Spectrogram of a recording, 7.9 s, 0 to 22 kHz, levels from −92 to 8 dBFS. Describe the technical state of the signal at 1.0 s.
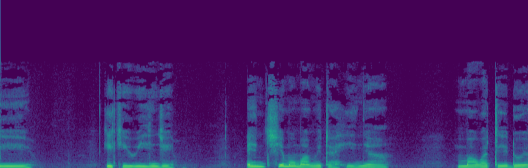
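At 1.0 s the speech sounds swirly, smeared and hollow, as it does throughout, with blurred attacks. This is likely generation loss from repeated lossy re-encoding, consistent with several passes through AAC at around 64 kbit/s.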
